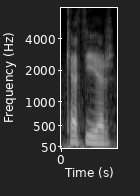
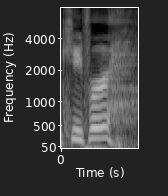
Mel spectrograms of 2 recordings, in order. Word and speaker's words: kefir: coming back to america we call it kefir but oh you mean kiefer it's like yeah if you want to say it wrong sure oh my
